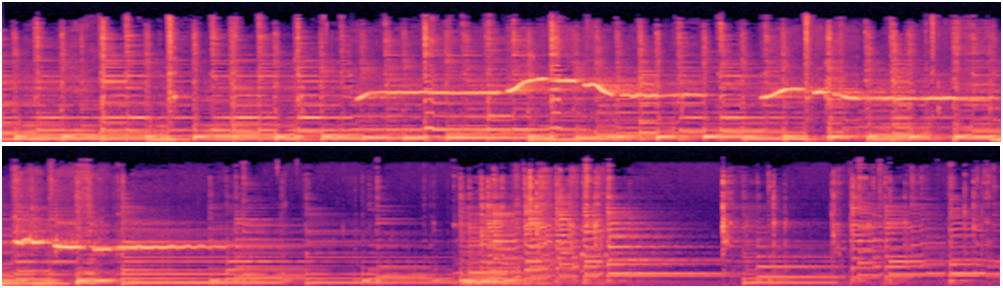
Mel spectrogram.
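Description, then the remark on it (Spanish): A person whistles a tune with sliding, wavering notes over steady instrumental accompaniment; the whistling fills the first half, then the music carries on alone. “Taroneé mi moro pampa y ya me largué al galope chiflando como si nada.”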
